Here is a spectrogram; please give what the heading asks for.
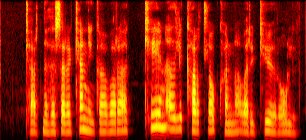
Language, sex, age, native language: Icelandic, female, 30-39, Icelandic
